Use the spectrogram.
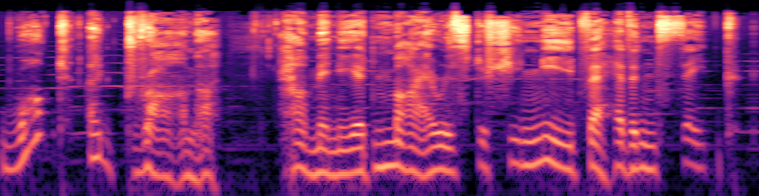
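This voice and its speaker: An actress playing a jealous, sardonic second soprano in a period farce, with dry, theatrical grumbling. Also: female voice, extremely low pitch, lively intonation, slow pace, slightly rough, faint music behind, exaggerated voice. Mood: sour. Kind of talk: period audio drama farce.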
